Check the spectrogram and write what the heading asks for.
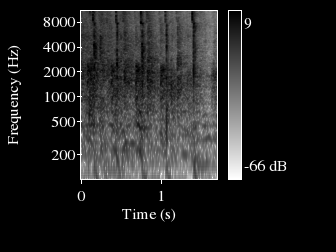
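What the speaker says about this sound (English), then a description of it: "got to clap for that" Applause from people at a community neighborhood meeting, a short run of mid-distance clapping with a few sharp individual claps standing out, over a murmur of voices.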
